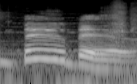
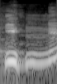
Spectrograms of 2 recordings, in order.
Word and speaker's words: Labubu: It's a Labubu. Yanubu. I mean, I was in the ballpark. It's the right You syllables.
